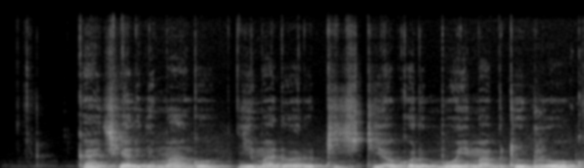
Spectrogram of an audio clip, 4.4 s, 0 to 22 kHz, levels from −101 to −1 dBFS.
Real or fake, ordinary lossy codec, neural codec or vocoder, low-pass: real; none; none; 19.8 kHz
